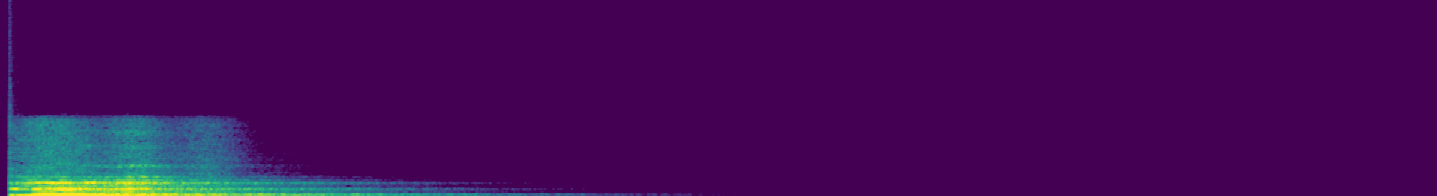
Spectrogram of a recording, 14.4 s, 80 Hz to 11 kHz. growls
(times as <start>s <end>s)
0.1s 3.4s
